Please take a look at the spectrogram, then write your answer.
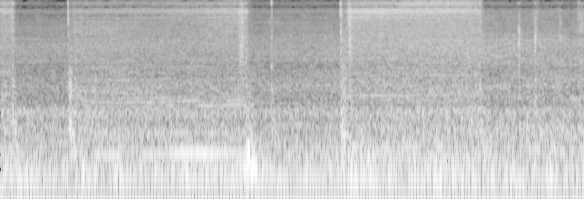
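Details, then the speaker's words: Lada Vesta SW Cross passenger power window after the regulator slides were lubricated, fixing a squeak when closing fully: smooth, steady motor hum as the glass travels, with no squeak or grind; the factory had apparently used too little grease. "Никаких лишних звуков. Да, на заводе походу мало смаз. Пожалели смазки."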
